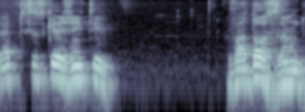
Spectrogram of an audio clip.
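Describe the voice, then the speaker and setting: A man's dark, mellow tone at a fairly slow pace. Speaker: spiritual video talker. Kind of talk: casual monologue on spirituality. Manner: slow, measured; halting, repetitive fillers.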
